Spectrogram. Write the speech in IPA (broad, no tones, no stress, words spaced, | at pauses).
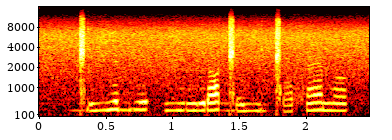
ɡ͡ǁivʲæbʲe | vʲoŋiɾɒɡ͡ǁe vʲeɡ͡ǁɒfæ̃mõ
